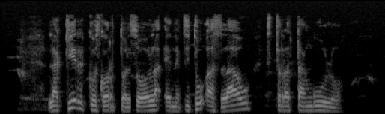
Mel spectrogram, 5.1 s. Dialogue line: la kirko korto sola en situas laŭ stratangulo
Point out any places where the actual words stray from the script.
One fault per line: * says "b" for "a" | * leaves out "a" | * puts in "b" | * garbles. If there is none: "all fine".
all fine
